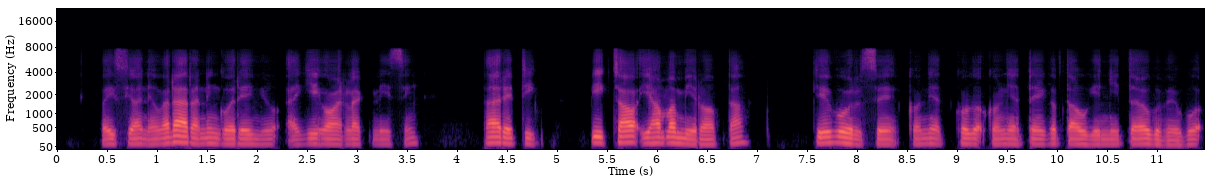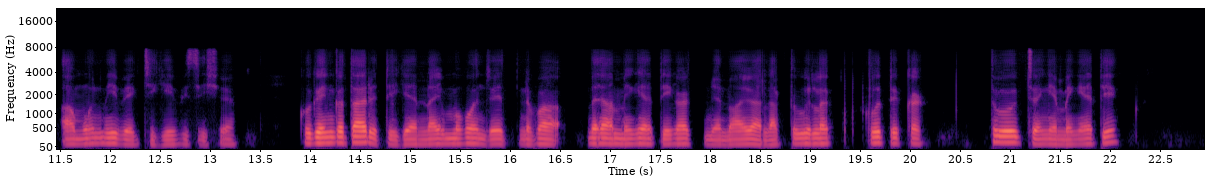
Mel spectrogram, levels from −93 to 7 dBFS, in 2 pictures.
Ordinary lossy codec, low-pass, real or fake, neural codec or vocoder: none; none; fake; codec, 16 kHz, 0.7 kbps, FocalCodec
